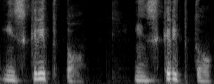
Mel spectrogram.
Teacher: na Argentina, no espanhol argentino, eles dizem inscripto, inscripto, com P. Nós, na Venezuela, dizemos inscrito, sem P, e não escrevemos.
